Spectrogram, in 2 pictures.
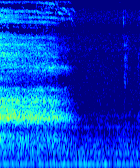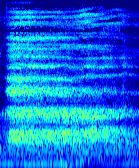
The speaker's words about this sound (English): Letting all that go and just kind of loosey-goosey with the body. Inhaling one more time.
